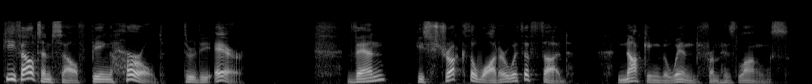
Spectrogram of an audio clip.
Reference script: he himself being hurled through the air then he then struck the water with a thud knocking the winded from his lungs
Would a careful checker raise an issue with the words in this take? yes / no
yes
